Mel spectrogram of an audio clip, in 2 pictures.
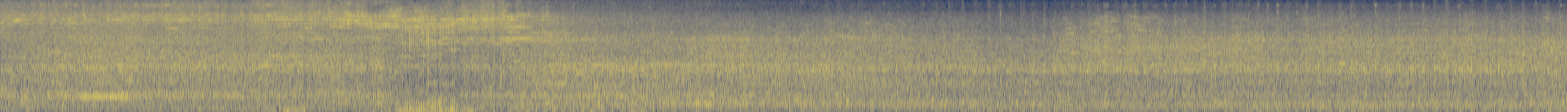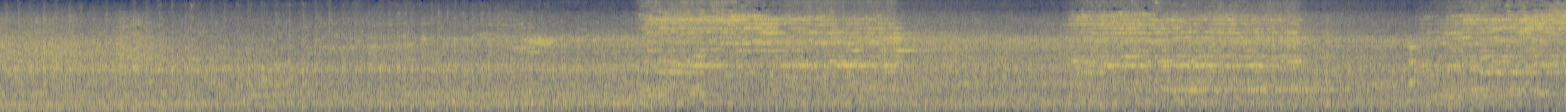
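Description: Homemade saw driven by a scooter engine, running steadily with a high ringing whine from the blade. Twice near the end it gets louder and harsher as the blade cuts wood.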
